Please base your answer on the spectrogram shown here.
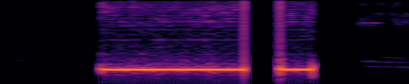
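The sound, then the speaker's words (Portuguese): Telephone tones sound as a call is placed again after a dropped line: a long steady low-pitched tone with buzzy overtones, then a brief gap and a second, much shorter tone, fairly loud, with no talking over them. “Oi, que a ligação caiu, eu tô te ligando.”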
